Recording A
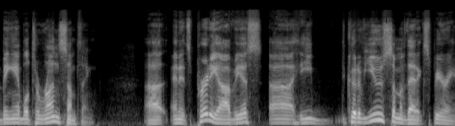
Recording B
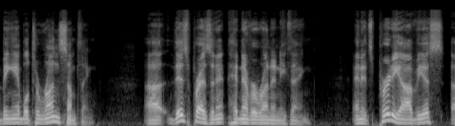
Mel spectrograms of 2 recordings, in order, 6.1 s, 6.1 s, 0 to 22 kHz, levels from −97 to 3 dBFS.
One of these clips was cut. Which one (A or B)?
A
